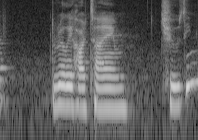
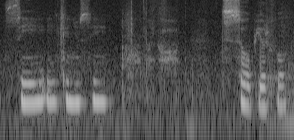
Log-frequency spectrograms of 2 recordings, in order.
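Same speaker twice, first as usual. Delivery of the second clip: soft, breathless whisper of admiration; awed whisper; 2 semitones higher, 12 dB quieter than usual. Real, not acted. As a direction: whisper in awe over a pretty cover. Admiring the book cover on camera.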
